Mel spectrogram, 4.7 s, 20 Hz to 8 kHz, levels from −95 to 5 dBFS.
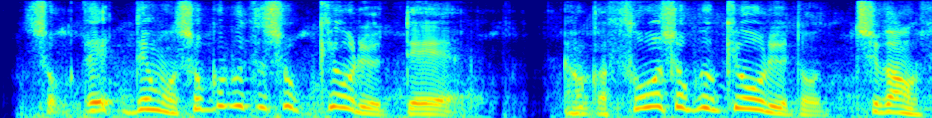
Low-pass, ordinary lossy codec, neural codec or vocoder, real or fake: none; none; codec, 16 kHz, 4.8 kbps, FACodec; fake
